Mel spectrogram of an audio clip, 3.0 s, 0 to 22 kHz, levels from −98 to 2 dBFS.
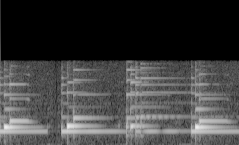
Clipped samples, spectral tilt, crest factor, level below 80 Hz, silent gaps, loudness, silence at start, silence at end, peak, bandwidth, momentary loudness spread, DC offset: under 0.1%; -7.5 dB/octave; 18 dB; -64 dBFS; none; -21 LUFS; 0 s; 0 s; -4 dBFS; 4 kHz; 14 LU; under 0.1%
